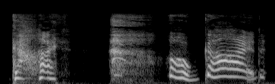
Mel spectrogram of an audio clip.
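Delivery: high, distraught wail; sobbing. A narrator's reading. Nora breaks down after the bear attack, sobbing. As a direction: sob it out in shock, high-pitched. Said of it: "put her hands over her face and sobbed".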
